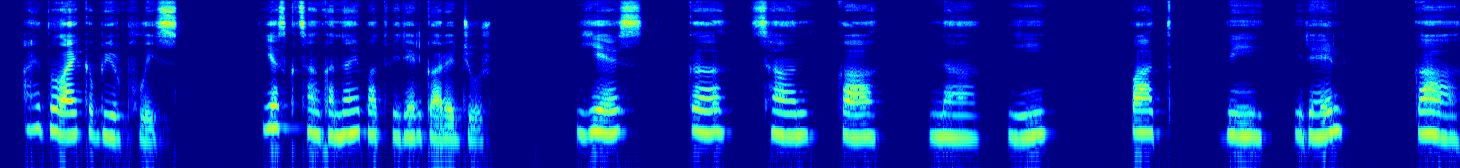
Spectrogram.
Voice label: Id like a beer please Armenian Es ktsankanayi patvirel garejur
